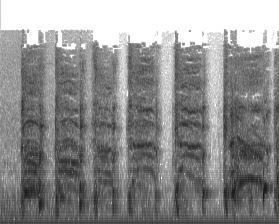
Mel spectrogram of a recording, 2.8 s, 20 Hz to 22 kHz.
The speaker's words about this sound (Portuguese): Tosse por mais de 3 semanas, com ou sem catarro.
